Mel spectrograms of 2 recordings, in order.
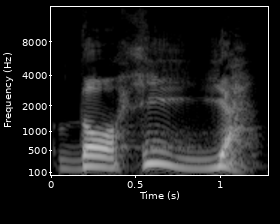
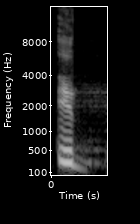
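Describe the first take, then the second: First: The opening glottal stop is dropped; vowel a follows. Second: The first syllable has the vowel i. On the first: "Hilang hamzanya. Di fathah dotnya" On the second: "Boleh dikasro juga. Dibaca id"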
